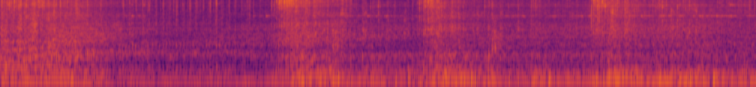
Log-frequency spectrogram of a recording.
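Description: The large aero engine of a vintage racing car idles and runs with a deep, steady rumble, its roar swelling slightly a few times, close by and continuous throughout, during a parade.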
